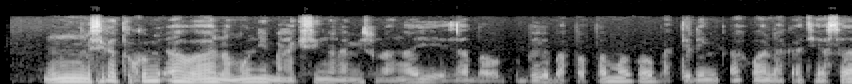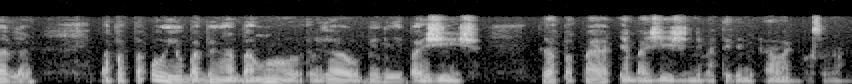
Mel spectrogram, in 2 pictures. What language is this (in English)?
Lingala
